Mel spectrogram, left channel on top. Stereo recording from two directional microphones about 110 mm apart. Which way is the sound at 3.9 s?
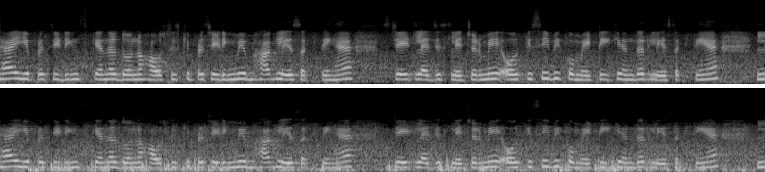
65° left (ahead or behind).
